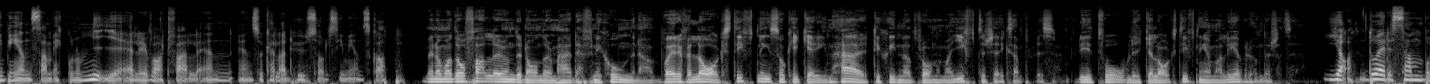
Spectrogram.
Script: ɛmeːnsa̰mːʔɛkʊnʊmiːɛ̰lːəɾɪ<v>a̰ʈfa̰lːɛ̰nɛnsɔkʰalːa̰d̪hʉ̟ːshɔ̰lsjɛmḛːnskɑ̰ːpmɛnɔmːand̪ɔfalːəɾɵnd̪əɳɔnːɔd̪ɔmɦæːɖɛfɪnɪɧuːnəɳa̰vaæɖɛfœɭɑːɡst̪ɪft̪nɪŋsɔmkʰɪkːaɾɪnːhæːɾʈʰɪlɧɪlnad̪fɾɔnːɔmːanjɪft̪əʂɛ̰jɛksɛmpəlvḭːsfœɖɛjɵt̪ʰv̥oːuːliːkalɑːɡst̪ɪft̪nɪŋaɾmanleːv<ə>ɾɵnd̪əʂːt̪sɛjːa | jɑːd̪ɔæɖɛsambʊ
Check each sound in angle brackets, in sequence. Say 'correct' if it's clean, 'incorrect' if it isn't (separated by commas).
correct, correct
